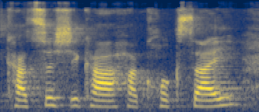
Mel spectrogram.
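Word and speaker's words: 葛飾北斎: So would you mind teaching us the correct pronunciation of the painting and artist? Yeah, the Japanese artist's name is Katsushika Hakokusai, and the painting's name is Kanagawa Okinami Ura.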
